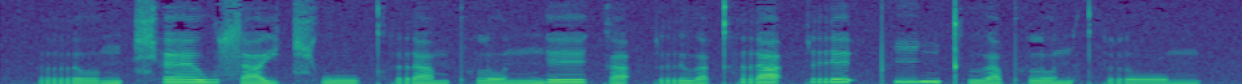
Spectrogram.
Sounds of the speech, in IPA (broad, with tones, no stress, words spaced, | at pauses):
rɤː˧ŋt͡ɕʰɛː˥˩wsa˦˥j t͡ɕʰuː˧kʰra˨˩mpʰlo˨˩n ŋeː˥˩ka˨˩ʔprɯ˨˩a̯kʰra˥˩ʔ pre˥˩ʔpʰiː˥˩ŋtʰɯ˨˩a̯pʰlo˧n kʰro˧m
